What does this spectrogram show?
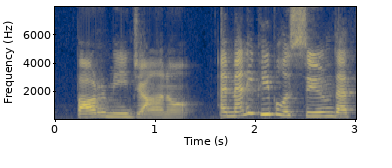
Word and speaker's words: Parmigiano: Our next Italian word that a lot of English speakers mispronounce is this one right here, parmigiano. Parmigiano.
